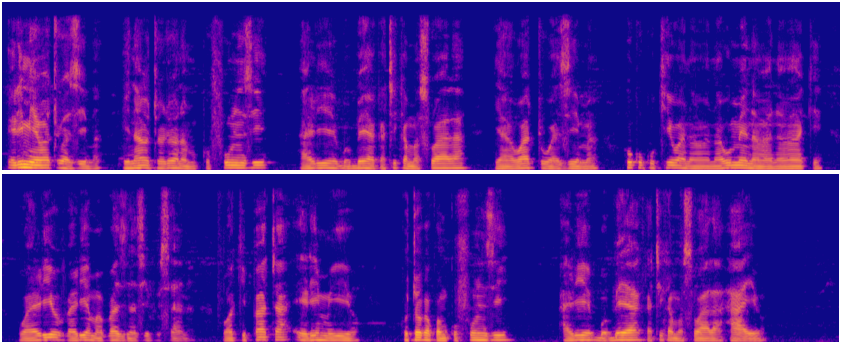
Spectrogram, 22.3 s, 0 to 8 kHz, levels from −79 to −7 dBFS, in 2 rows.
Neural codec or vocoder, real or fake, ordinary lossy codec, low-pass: none; real; AAC, 48 kbps; 7.2 kHz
